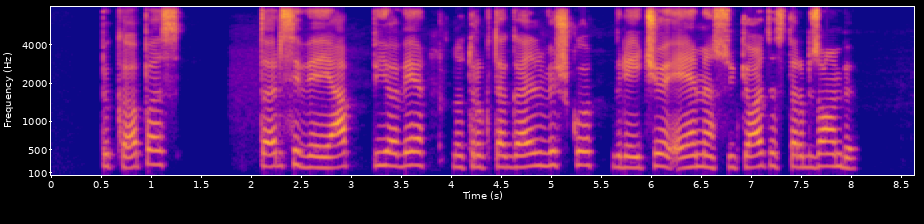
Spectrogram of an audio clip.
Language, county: Lithuanian, Kaunas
